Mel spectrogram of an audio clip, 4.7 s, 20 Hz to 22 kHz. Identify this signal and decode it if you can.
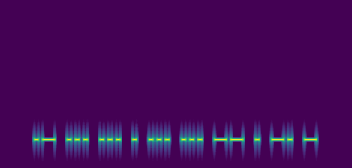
Morse code, heard as a keyed tone, about 22 wpm, 700 Hz. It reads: ASSESSMENT
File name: practice / 22wpm / 10 Letter Words - First 3 Letters Given - 22wpm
